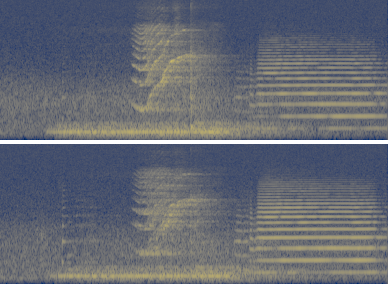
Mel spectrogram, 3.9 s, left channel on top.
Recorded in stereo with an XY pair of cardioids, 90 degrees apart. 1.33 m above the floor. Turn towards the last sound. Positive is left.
turn(degrees=-40)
